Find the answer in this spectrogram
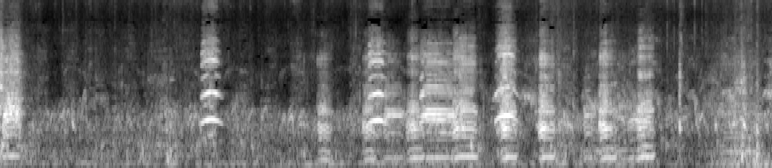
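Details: Around a thousand hungry Muscovy ducks; scattered, loud nasal honks ring out over a murmuring background of other birds in the flock, coming in uneven clusters.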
